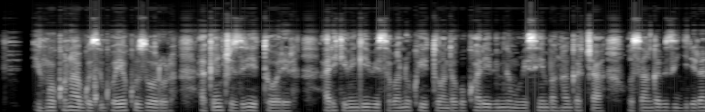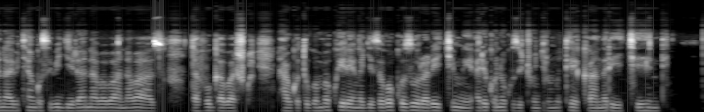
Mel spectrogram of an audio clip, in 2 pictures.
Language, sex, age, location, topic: Kinyarwanda, male, 25-35, Huye, agriculture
